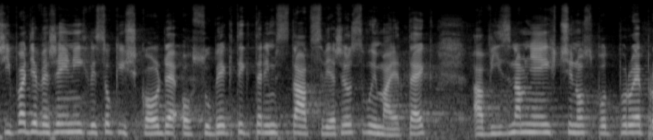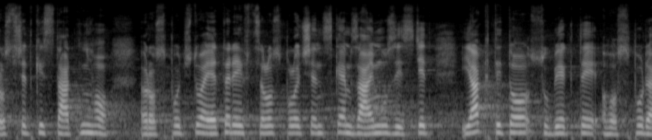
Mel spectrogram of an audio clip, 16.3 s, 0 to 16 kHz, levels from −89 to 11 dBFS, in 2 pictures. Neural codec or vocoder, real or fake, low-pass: none; real; 14.4 kHz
